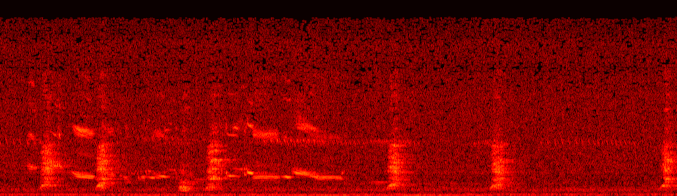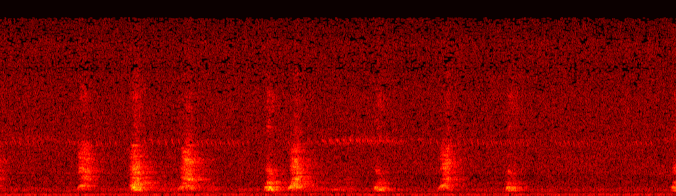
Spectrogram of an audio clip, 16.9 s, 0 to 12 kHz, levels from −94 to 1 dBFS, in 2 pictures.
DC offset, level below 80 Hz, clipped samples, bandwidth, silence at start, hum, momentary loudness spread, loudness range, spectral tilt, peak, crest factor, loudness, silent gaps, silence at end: under 0.1%; -70 dBFS; under 0.1%; 11.5 kHz; 0 s; none; 14 LU; 7 LU; -2 dB/octave; -24 dBFS; 24 dB; -47 LUFS; none; 0 s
